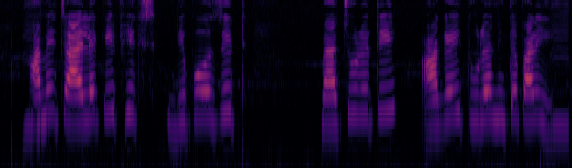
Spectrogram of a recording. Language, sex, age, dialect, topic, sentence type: Bengali, female, 25-30, Northern/Varendri, banking, question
